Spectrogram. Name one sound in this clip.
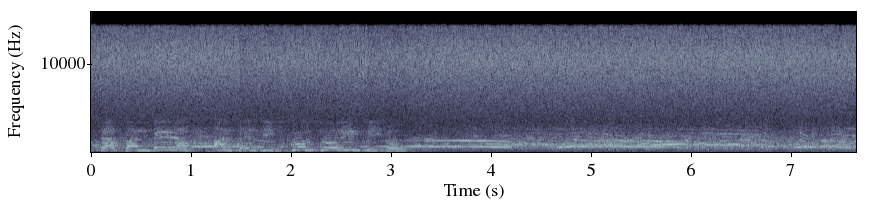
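A man sings into a microphone, heard through loudspeakers in a large echoing hall.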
